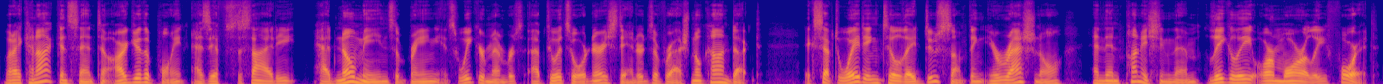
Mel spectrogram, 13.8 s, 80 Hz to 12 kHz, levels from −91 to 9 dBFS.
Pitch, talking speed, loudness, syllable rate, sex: 110 Hz, 185 wpm, -21 LUFS, 5.6 syllables/s, male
